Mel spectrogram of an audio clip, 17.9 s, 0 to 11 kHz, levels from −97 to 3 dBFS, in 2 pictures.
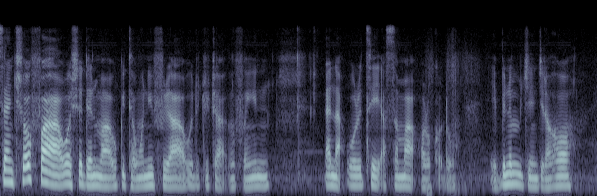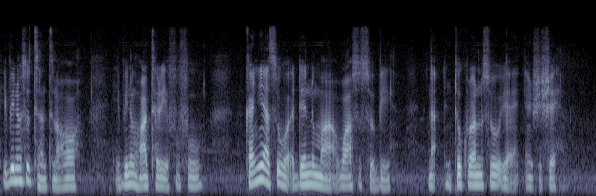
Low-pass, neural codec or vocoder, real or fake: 7.2 kHz; none; real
